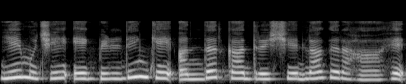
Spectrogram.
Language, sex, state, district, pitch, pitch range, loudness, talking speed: Hindi, female, Delhi, New Delhi, 270 Hz, 255-295 Hz, -14 LUFS, 160 wpm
